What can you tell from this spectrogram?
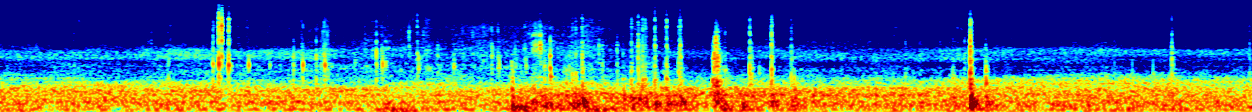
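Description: Steady wind and water noise around a kayak, with a run of small clicks and knocks from a baitcasting rod and reel being worked, the sharpest single click about five seconds in.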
